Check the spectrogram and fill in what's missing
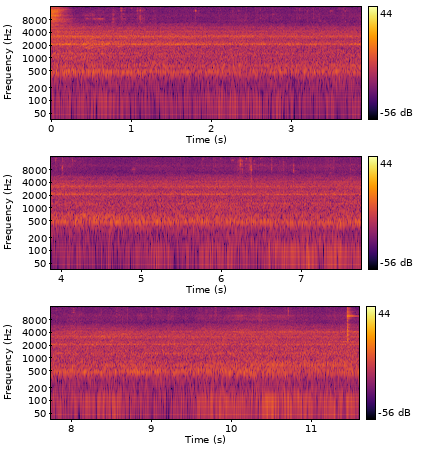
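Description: A fighter jet takes off at RAF Lakenheath, its engine roaring as a dense, continuous rumble that swells slightly toward the end, heard from a distance.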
